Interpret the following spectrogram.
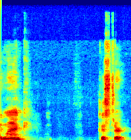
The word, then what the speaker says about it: Lancaster: saying Lancaster it's Lancaster Lancaster so you say Lank kister Lancaster Pennsylvania so if you guys are from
